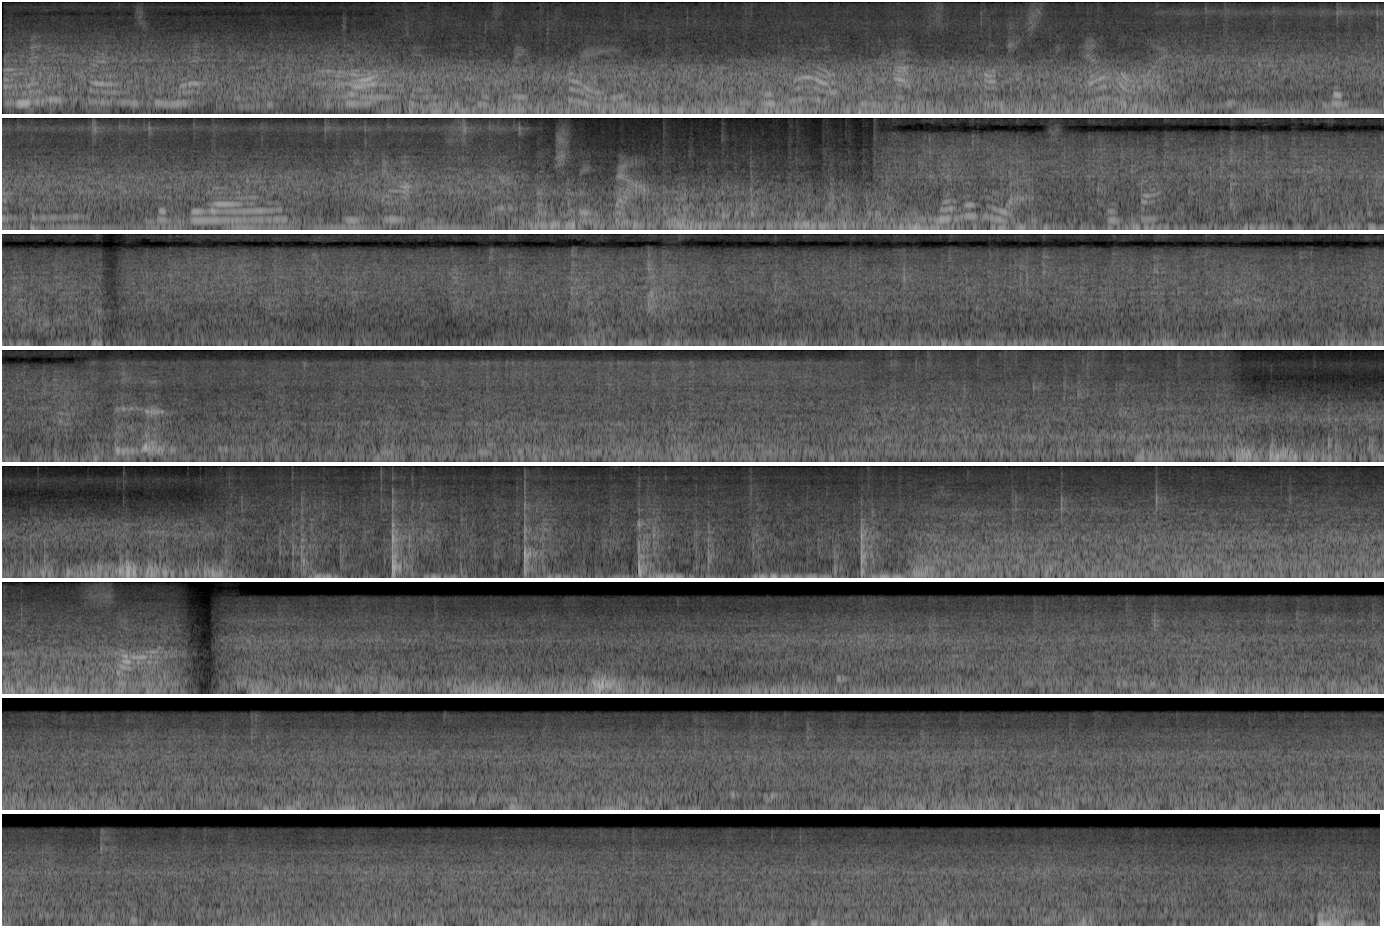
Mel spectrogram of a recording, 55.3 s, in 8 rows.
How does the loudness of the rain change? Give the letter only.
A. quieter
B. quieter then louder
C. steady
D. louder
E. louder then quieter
C.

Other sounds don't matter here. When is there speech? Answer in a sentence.
The speech can be heard from 0.0 to 10.3 s, from 11.6 to 12.8 s and from 34.9 to 35.5 s.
